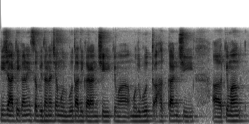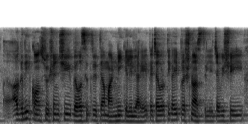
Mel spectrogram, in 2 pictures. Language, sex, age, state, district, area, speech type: Marathi, male, 18-30, Maharashtra, Pune, urban, spontaneous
